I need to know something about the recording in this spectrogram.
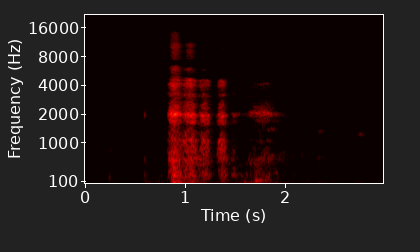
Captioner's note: laughs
